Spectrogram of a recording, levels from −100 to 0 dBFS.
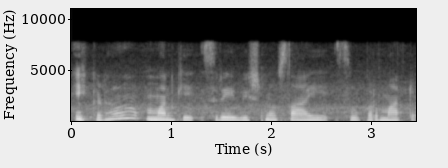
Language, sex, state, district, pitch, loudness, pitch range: Telugu, female, Andhra Pradesh, Annamaya, 195 Hz, -20 LUFS, 185-210 Hz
